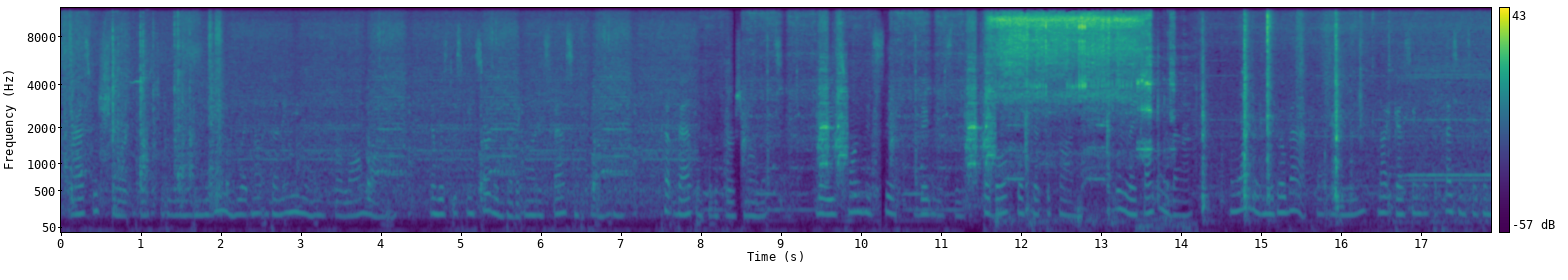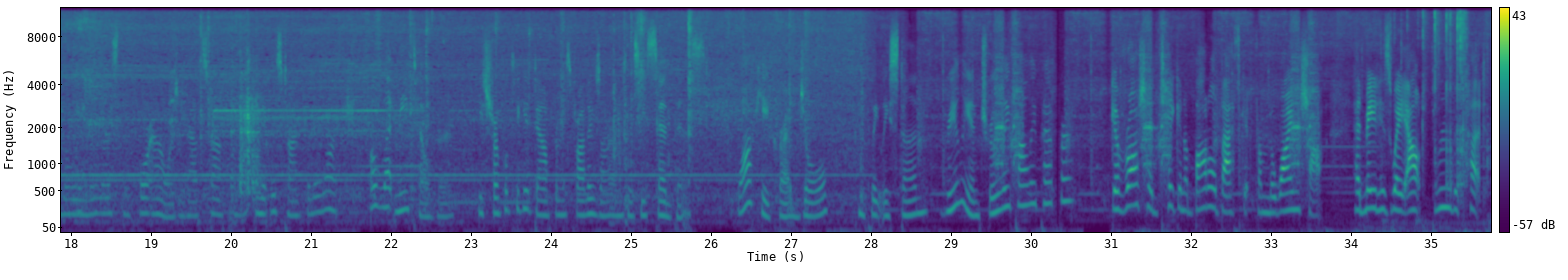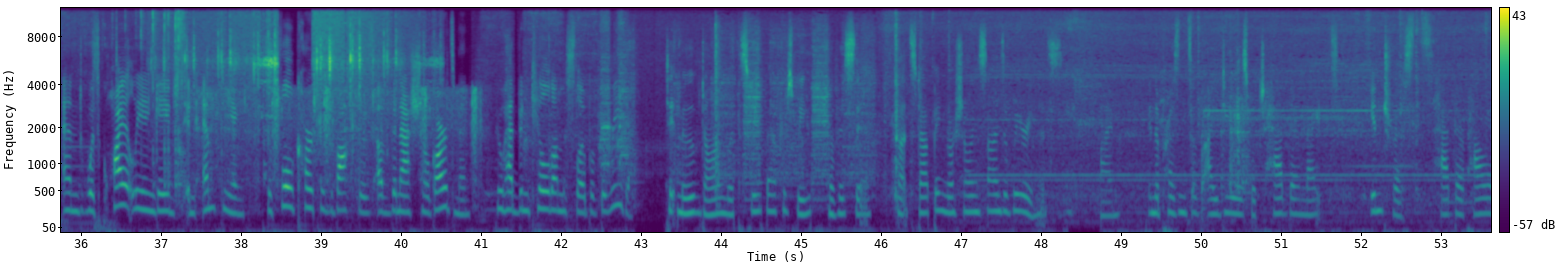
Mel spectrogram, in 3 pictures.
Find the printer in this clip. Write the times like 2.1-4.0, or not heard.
0.0-53.5.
